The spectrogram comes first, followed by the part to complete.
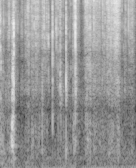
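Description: Packaging being handled, rustling and crinkling, with a few light clicks as an accessory is taken out of its box.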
